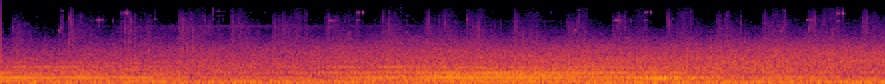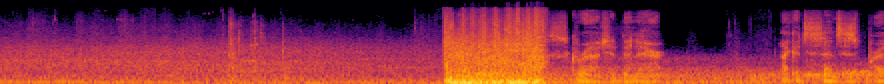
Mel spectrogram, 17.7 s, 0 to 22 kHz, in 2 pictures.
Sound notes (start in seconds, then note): 0.1 ominous music; 6.1 gunshots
